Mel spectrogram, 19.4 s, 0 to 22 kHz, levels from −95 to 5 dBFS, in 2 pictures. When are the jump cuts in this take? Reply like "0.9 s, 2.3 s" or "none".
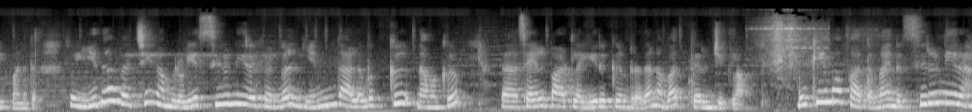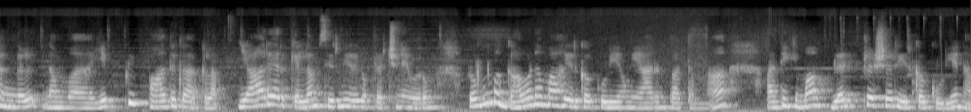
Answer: none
